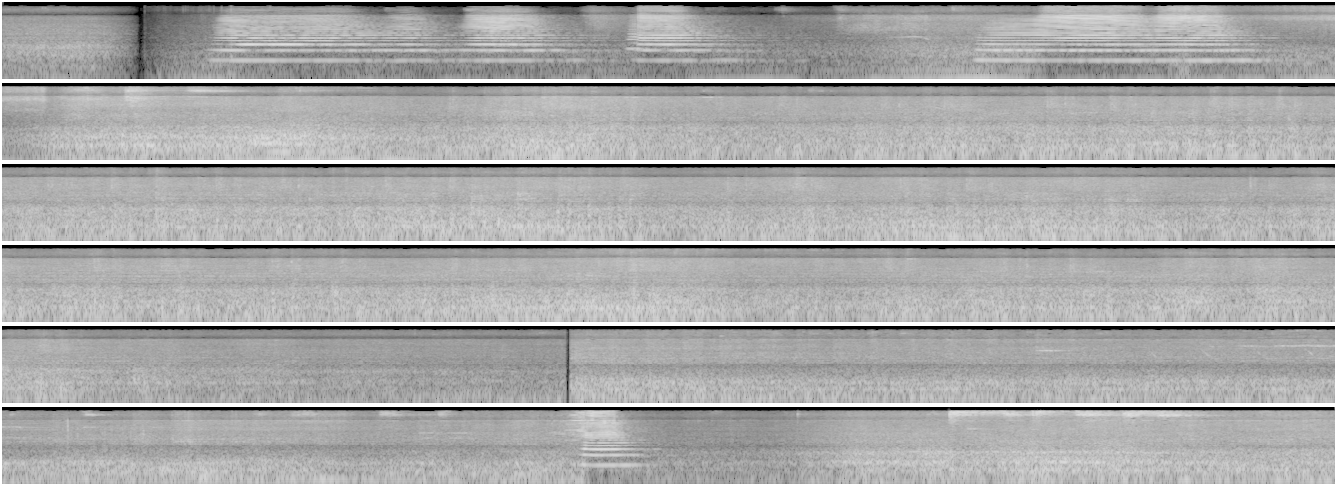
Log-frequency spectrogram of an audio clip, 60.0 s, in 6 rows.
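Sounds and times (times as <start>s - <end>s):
locomotive horn: 1.5s - 5.8s, 7.2s - 9.6s, 53.2s - 55.1s
train wheels clattering on rails: 10.2s - 42.0s, 44.3s - 54.9s, 55.8s - 59.9s.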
